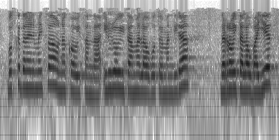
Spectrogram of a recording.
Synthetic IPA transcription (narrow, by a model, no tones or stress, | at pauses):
bo̞ske̞t̪aɾene̞majt͡sao̞nako̞awisand̪aʔiɾuɾo̞ɣ̞e̞jt̪aːmalawβo̞t̪oe̞mand̪iɾa | be̞ro̞ɣe̞jt̪alawβaje̞t͡s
